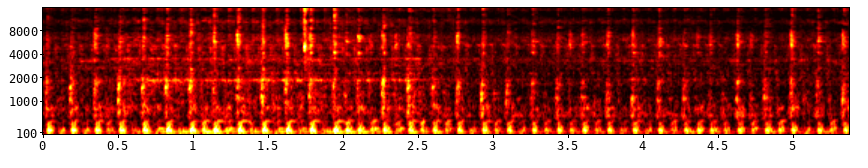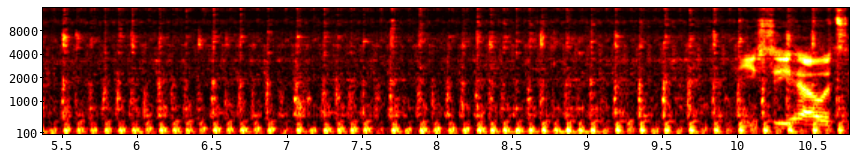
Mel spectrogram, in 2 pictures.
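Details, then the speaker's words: 2020 Honda Grom, stock ECU, warm at 146°F, after switching O2 input from narrowband to wideband: loping, uneven single-cylinder idle around three beats a second, pulses varying, running lean. "changed the way the bike runs you can hear the bike doesn't like that much"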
